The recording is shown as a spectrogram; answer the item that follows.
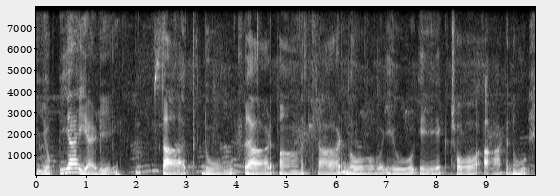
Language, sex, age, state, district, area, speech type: Maithili, male, 18-30, Bihar, Araria, rural, read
